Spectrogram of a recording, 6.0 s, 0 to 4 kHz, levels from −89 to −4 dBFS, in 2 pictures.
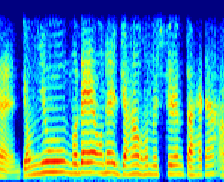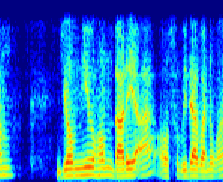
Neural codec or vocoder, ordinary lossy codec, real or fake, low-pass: codec, 16 kHz, 1.1 kbps, Voila-Tokenizer; none; fake; 3.6 kHz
